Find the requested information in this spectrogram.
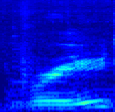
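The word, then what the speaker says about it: Brewood: specific there was a place called brood it's spelled like briwood I'll put it here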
